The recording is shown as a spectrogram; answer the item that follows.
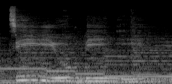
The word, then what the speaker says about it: tube: the letter B because the E is now silent t u b e tube tube okay like a tube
